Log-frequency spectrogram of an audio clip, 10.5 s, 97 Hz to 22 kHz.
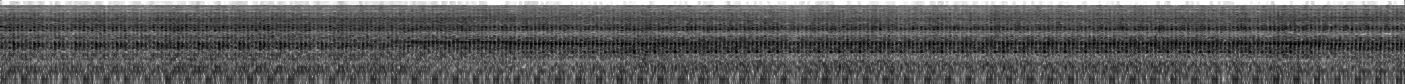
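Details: Volvo/Audi 2.5 TDI diesel at steady idle with a regular light tick, roughly 160 a minute, over the engine clatter; source undetermined.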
